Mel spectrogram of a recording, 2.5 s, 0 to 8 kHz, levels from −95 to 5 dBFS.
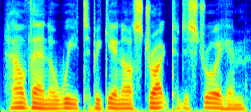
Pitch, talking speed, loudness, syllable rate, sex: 115 Hz, 265 wpm, -16 LUFS, 6.6 syllables/s, male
